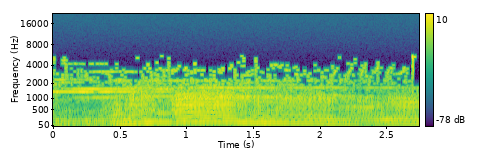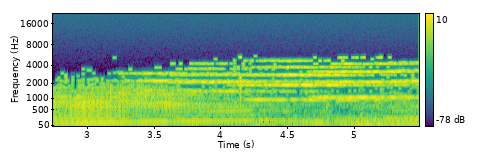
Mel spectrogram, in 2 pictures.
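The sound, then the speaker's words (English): The engine of a dark green E-Type car revs loudly, its pitch rising and falling through a couple of gear changes as it accelerates away for a spin, a steady roaring drone throughout with no voices. “Fancy a spin, like good old Mr. Toad.”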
